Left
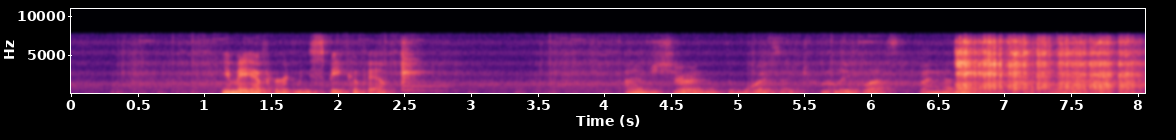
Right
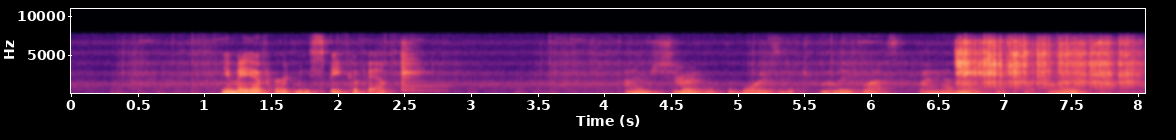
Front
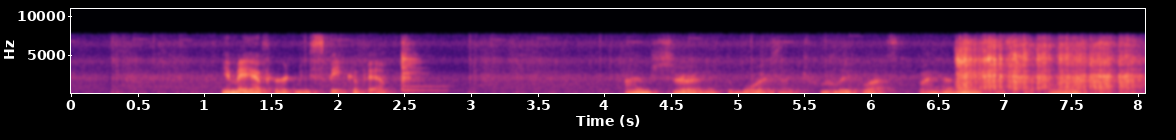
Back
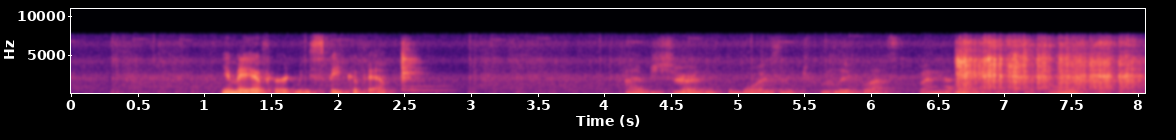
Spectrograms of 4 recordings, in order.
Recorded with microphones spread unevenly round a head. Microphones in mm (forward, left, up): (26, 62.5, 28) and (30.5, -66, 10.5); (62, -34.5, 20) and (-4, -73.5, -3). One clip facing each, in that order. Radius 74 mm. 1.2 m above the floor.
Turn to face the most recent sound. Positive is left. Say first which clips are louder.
# left 6 dB, front 3 dB
turn(degrees=120)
